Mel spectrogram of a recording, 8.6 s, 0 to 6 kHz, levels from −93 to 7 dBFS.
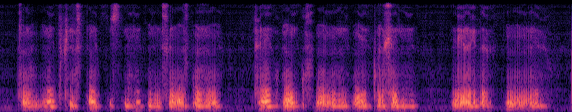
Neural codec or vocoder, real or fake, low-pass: autoencoder, 44.1 kHz, a latent of 192 numbers a frame, MeloTTS; fake; 5.4 kHz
